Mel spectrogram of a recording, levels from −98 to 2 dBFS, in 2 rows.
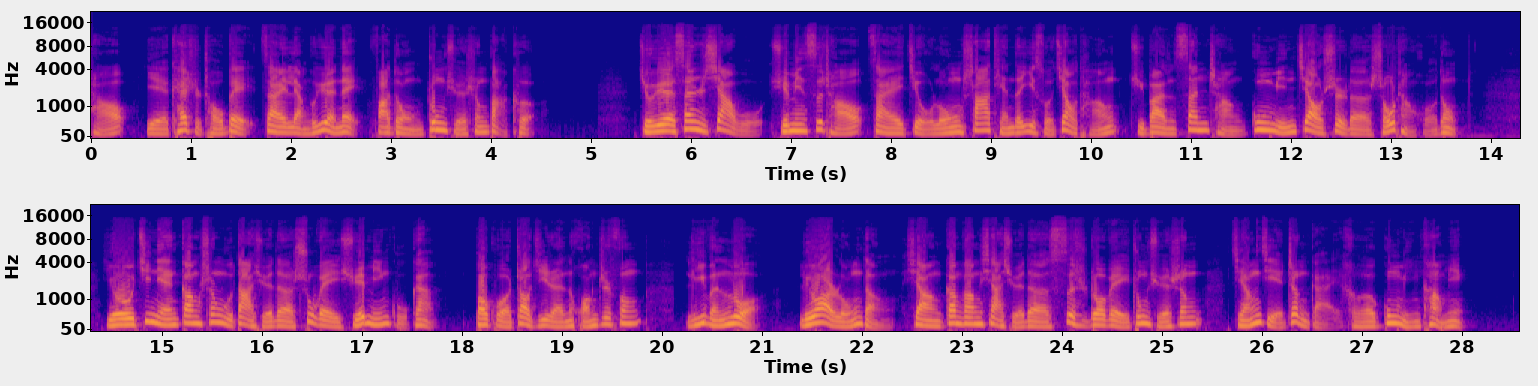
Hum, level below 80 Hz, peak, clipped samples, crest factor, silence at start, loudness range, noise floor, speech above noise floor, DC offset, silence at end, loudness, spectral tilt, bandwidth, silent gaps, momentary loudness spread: none; -60 dBFS; -18 dBFS; under 0.1%; 14 dB; 0 s; 3 LU; -86 dBFS; 56 dB; under 0.1%; 0.6 s; -31 LUFS; -7 dB/octave; 14.5 kHz; none; 10 LU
